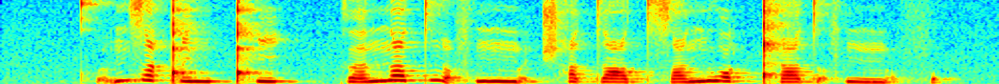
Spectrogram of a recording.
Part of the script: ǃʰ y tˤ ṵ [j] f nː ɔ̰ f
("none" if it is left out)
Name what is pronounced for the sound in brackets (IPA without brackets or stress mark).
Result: none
